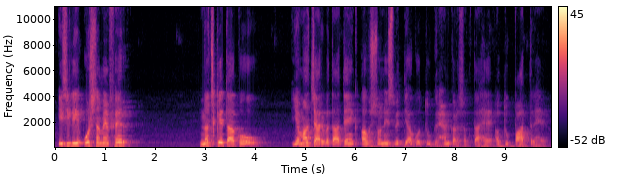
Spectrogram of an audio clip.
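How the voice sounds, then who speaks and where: A man giving a Vedic sermon as a swami, chanting Sanskrit verses slowly and then explaining them, telling stories with acted quotes. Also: on the high side. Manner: storytelling with acted quotes of a mother. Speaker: swami preacher. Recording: echoey room.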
